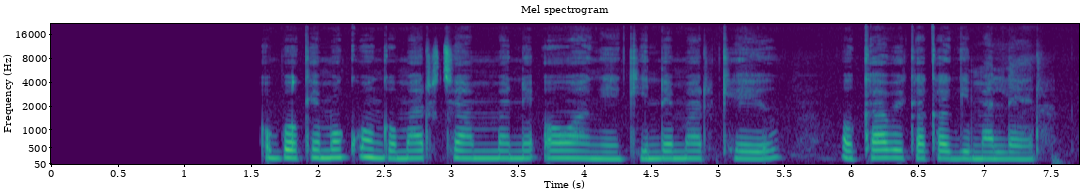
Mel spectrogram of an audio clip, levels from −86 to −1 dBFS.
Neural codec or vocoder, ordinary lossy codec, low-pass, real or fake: none; none; none; real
